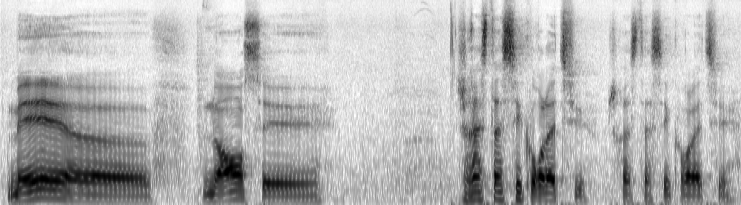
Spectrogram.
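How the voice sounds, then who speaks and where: A footballer in his twenties, a guest answering interview questions, speaks in an unhurried, slightly mellow mid-range voice with a little hiss or hum. He answers casually and hesitantly, with lots of fillers and restarts.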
